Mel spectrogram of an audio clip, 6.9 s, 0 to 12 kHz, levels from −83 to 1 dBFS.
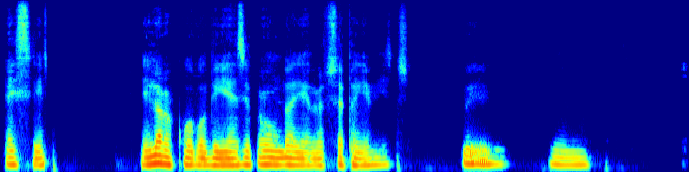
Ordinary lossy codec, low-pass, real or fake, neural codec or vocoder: none; none; fake; codec, 24 kHz, 0.9 kbps, WavTokenizer, medium music audio release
